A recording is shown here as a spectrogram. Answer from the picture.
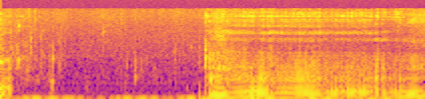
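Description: A short pause with a few faint mouth clicks, then from about a second in a man's low, drawn-out hesitation sound, a filler 'yyy' held between phrases.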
